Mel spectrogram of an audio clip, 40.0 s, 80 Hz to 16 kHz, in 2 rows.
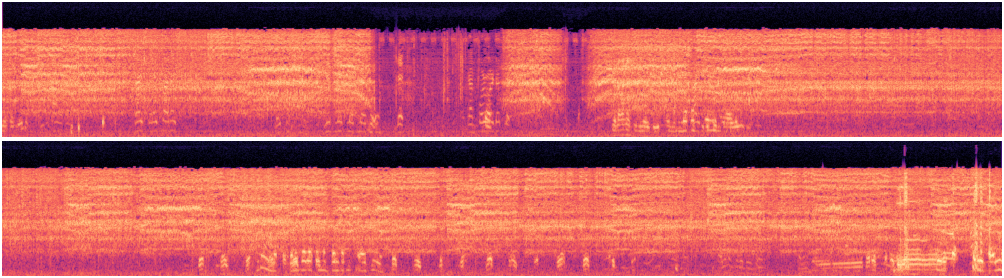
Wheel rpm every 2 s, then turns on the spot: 200, 200, 200, 150, 0, 70, 150, 190, 200, 200, 200, 200, 190, 190, 200, 200, 200, 200, 190, 200.
none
